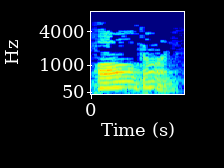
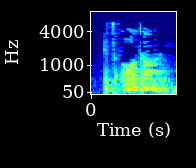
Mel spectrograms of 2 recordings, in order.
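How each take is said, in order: First: "All gone" higher and louder, stretched on "All"; emphatic repeat. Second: Said in the usual way. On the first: Shown as a demonstration. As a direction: lean hard on "All" in "All gone". Repeats for emphasis after a pause.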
